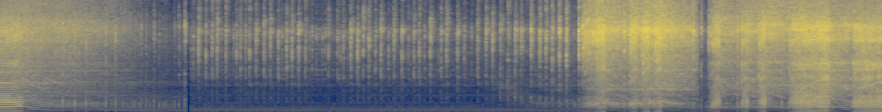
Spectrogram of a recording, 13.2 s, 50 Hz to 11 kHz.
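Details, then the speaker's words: Older piston-ported chainsaw with H screw at 1.25 turns: even idle, then sharp rev-up with higher RPM, slight four-stroking out of the cut, smooth powerful operation in the cut, excellent throttle response; correctly tuned high-speed mixture. "This time you'll hear even higher RPM, better power, a little bit of force stroking, a little bit of force stroking out of the cut, and full smooth powerful operation in the cut. That's what you want."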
